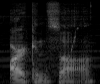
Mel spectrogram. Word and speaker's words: Arkansas: And since the letter S at the end of French words is usually silent, we pronounce Bill Clinton's home state Arkansas.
